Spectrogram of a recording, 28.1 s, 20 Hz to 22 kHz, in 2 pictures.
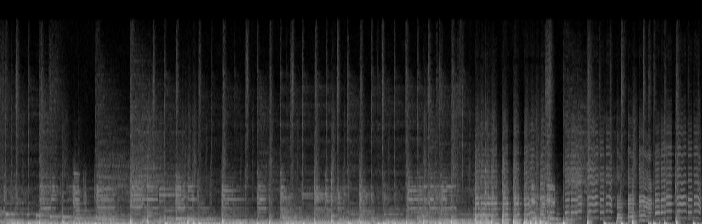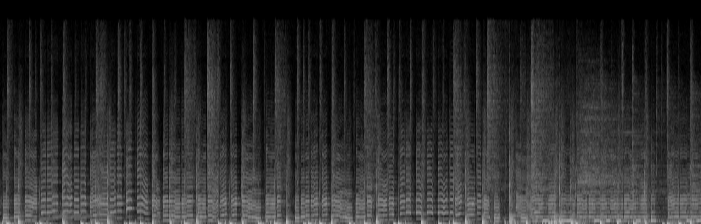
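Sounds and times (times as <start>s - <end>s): sliding melodic lead line: 0.0s - 18.0s
drum kit groove: 0.0s - 28.0s
live funk band playing: 0.0s - 28.0s.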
